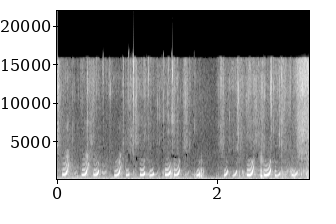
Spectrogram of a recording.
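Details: Pet guinea pig chutting, a gentle sound made when happy and comfortable, when moving toward a favourite treat or exploring a freshly cleaned cage: short soft clucking notes, about fifteen in three seconds, in uneven bursts.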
